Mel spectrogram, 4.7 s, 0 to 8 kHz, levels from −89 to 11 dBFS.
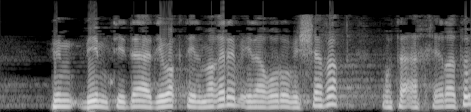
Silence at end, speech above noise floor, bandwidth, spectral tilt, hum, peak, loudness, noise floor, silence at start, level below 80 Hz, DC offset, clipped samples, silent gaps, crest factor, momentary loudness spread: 0 s; 31 dB; 5.4 kHz; -10 dB/octave; none; 0 dBFS; -12 LUFS; -42 dBFS; 0.5 s; -58 dBFS; under 0.1%; 0.5%; none; 12 dB; 5 LU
